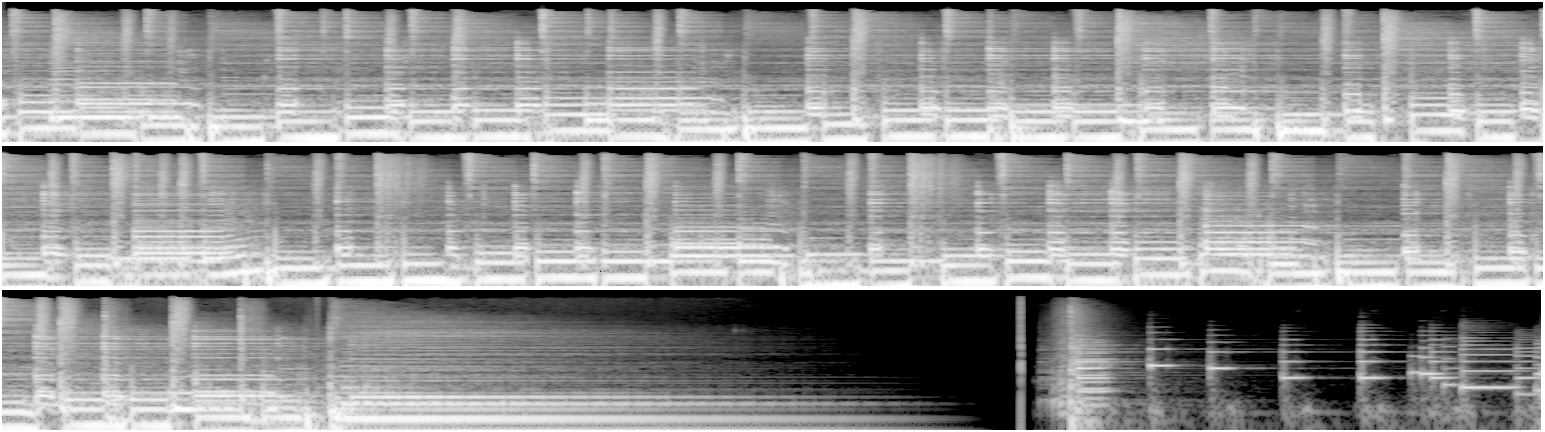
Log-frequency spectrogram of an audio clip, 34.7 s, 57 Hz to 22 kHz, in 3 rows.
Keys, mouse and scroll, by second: 4.5-6.5 drag, 9.2 click, 11.7-13.8 drag, 16.5 click, 16.9 click, 17.4 click, 18.0 shift+click, 18.5 shift+click, 18.8 shift+click, 19.7 ctrl+l, 21.1 click, 22.3-22.7 scroll down 1, 23.1 click, 25.0-27.0 drag, 27.8 click, 28.4-29.8 shift+middle drag, 29.8-30.2 scroll down 7, 30.2-30.6 shift+middle drag, 30.6 scroll up 7, 31.0 shift+middle click, 31.3-31.8 scroll up 3, 31.8-32.3 shift+middle drag, 32.3-34.4 drag.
